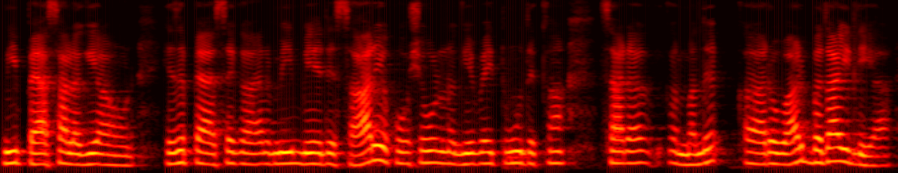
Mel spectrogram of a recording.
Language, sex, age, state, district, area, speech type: Dogri, female, 45-60, Jammu and Kashmir, Samba, rural, spontaneous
